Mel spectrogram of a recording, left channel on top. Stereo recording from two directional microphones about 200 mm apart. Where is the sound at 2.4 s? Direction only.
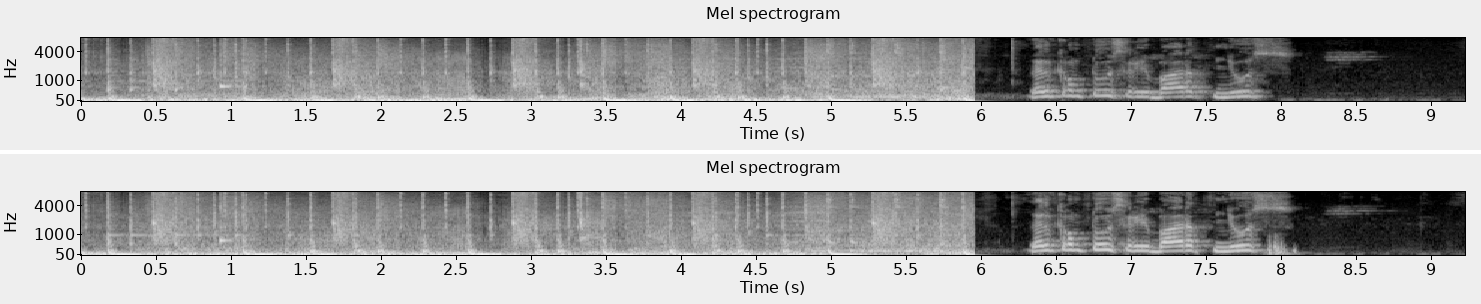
5° left (ahead or behind).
